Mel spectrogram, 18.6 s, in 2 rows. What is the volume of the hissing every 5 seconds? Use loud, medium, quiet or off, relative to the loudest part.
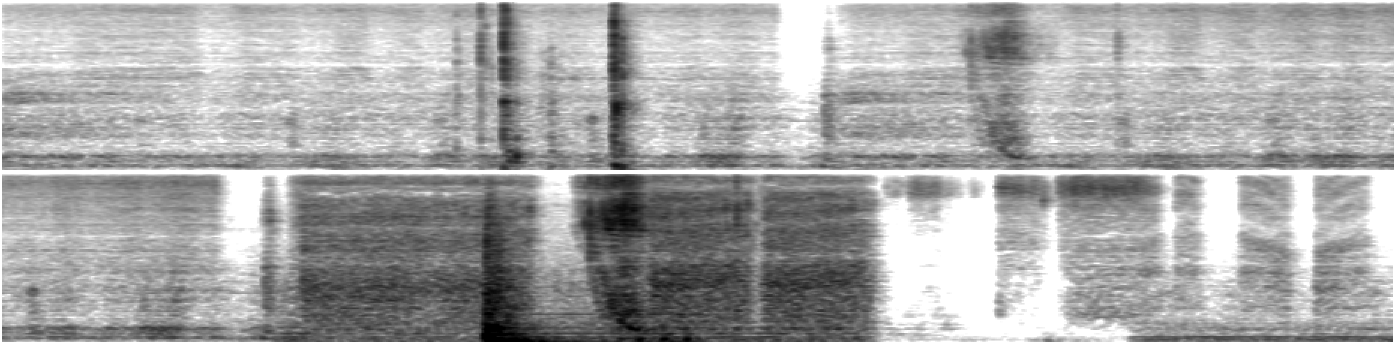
quiet, quiet, loud, medium.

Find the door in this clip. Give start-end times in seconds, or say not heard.
12.5-13.9.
